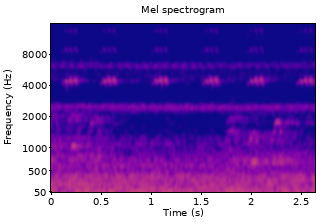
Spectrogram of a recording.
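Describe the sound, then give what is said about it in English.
Crickets chirp in a steady, evenly spaced rhythm against a dense nighttime background hum, with no voices present. The chirping is moderate in volume and continuous throughout. “It is night, late at night, and the crickets and coyotes and the cool breeze all harmonize to serenade the ended day.”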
